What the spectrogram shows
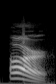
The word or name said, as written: er4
